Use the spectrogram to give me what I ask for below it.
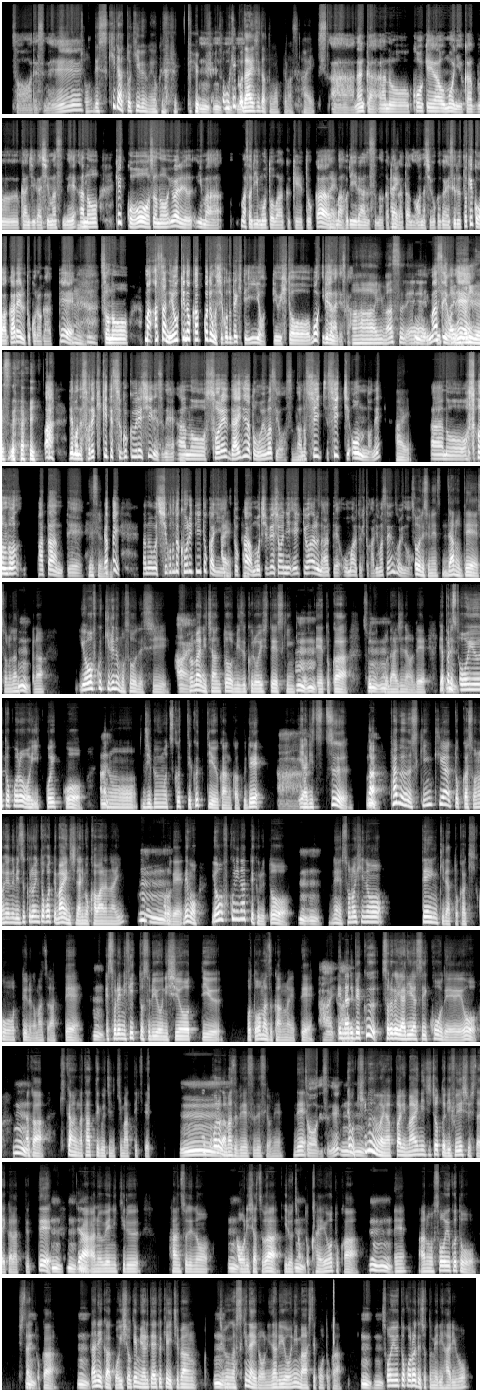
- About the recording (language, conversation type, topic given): Japanese, podcast, 服で気分を変えるコツってある？
- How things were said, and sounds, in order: laughing while speaking: "はい"; unintelligible speech; "なので" said as "だので"; other background noise; unintelligible speech; tapping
